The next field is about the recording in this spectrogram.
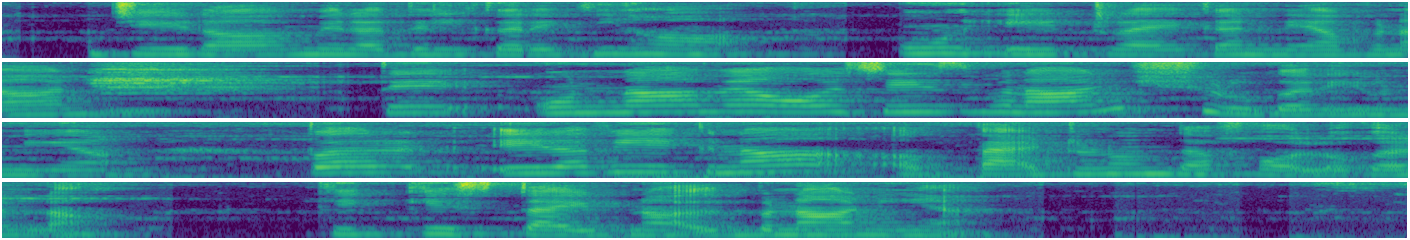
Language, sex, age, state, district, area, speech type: Dogri, female, 18-30, Jammu and Kashmir, Jammu, urban, spontaneous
